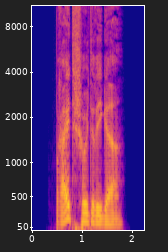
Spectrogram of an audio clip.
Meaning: 1. comparative degree of breitschulterig 2. inflection of breitschulterig: strong/mixed nominative masculine singular 3. inflection of breitschulterig: strong genitive/dative feminine singular
- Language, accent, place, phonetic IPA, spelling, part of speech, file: German, Germany, Berlin, [ˈbʁaɪ̯tˌʃʊltəʁɪɡɐ], breitschulteriger, adjective, De-breitschulteriger.ogg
